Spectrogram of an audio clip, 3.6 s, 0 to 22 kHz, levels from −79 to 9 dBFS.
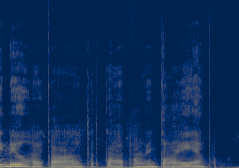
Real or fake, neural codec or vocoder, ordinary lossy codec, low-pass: fake; codec, 44.1 kHz, 1.7 kbps, Pupu-Codec; none; none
